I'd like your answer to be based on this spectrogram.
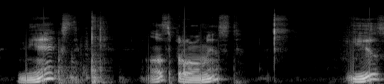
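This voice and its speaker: Someone speaks at a very slow pace with a Romanian accent. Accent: Romanian accent, noticeable. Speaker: knife collector YouTuber, carpenter. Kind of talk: unboxing video. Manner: casual, chatty.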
